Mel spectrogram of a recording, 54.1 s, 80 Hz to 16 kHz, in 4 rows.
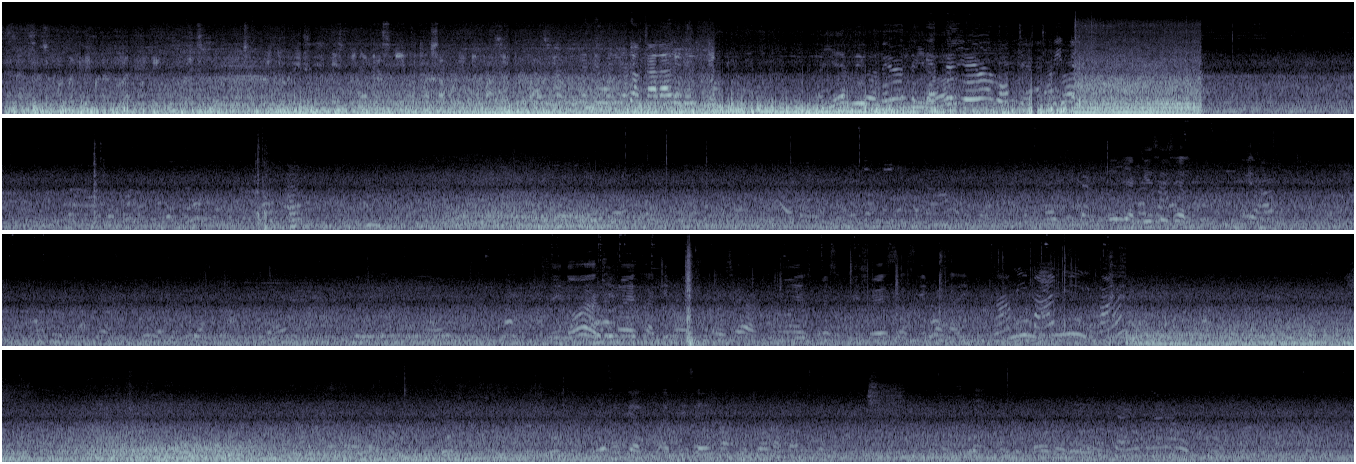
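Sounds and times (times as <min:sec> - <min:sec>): faint distant voices: 0:12.4 - 0:17.7, 0:18.5 - 0:39.7.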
